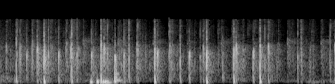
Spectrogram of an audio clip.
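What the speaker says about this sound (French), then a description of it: "Alors on peut vraiment acclamer le Seigneur" A church congregation claps and applauds for the Lord, many hands striking in quick, dense bursts close by, with no talk over it.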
